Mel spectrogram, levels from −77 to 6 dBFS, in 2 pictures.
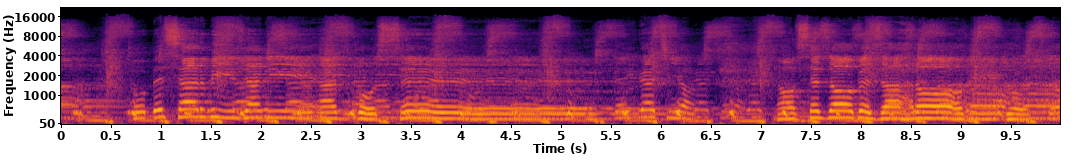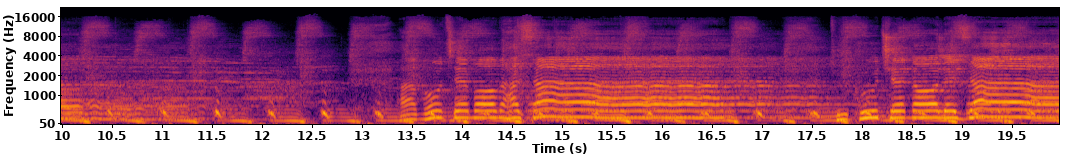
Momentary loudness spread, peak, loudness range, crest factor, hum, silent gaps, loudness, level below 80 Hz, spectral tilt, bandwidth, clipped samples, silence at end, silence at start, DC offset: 10 LU; 0 dBFS; 6 LU; 14 dB; none; none; -14 LUFS; -38 dBFS; -5 dB/octave; 17 kHz; under 0.1%; 0 s; 0 s; under 0.1%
